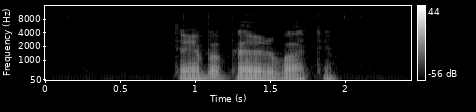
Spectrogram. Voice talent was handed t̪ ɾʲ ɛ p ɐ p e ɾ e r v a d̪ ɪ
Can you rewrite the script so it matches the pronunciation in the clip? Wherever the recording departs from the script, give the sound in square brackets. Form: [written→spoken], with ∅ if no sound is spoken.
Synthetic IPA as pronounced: t̪ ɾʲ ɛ [p→b] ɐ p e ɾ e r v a [d̪→t̪] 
